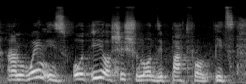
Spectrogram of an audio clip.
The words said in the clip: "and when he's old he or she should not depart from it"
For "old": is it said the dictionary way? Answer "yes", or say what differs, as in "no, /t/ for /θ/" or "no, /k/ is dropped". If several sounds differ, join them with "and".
no, /l/ is dropped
